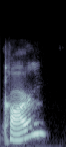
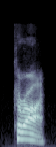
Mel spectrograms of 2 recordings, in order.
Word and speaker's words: Karai: Is it Kairi? – Karai. – Karai. Okay, correct.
